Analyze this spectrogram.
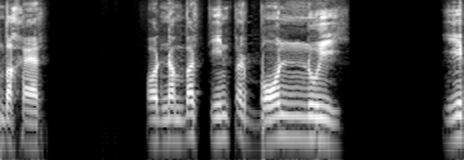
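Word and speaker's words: bonne nuit: इसका मतलब शाम बखैर और नंबर तीन पर बोनुई यह भी न्यूट्रल है।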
